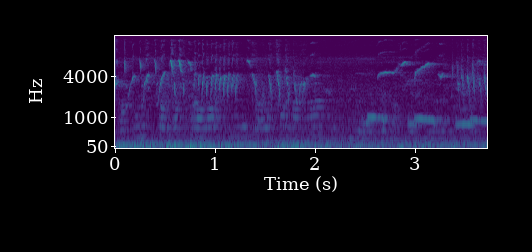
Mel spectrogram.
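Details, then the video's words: Large-bodied canary singing: a dense burst of fast buzzy trills and rolling chirps, then clear whistled notes and rising high sweeps over low background rumble. "kenari big postur"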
